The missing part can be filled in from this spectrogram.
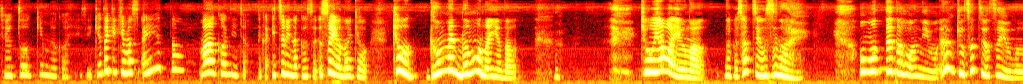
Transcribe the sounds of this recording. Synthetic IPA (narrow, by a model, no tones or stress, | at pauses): ɕɨːt̪oːkʲĩmɯakahisikʲed̪akekʲimaɕi̥t̪aiɯt̪ːo | maːkõ̞ɲ̟ːit͡ɕã̰t̪ekaʔit͡sɨɾʲinakɯɯsɨʔɯsɨijonakʲo̞ːkʲo̞ːɡãmːẽ̞nnãmːo̞naijɯd̪ã | kʲo̞ːjaβaijɯna | nãŋkasat͡ɕːiɯs̬ɨnai | omot̪ːe̞t̪aɦõɲ̟ːimoʔekʲo̞ːsat͡ɕiɯsɨiɯna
